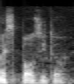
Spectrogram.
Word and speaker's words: Esposito: No, it's the correct pronunciation is Esposito.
